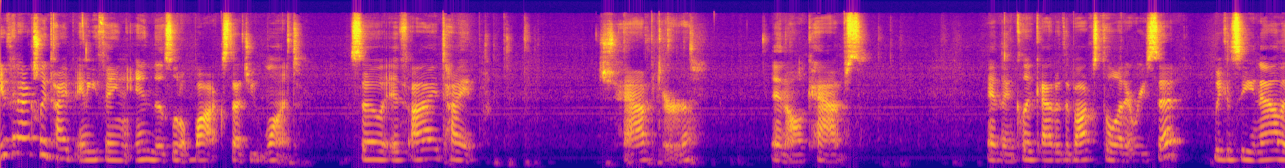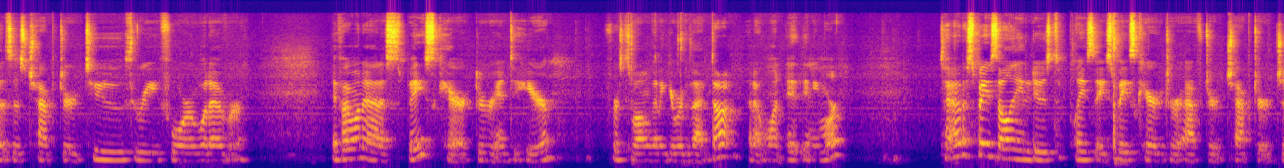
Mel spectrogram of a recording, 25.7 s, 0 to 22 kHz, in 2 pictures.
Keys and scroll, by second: 9.1 super+-, 9.1 typing, 19.7 BackSpace.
